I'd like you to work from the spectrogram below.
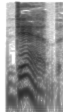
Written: deb

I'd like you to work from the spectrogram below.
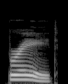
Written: brayed

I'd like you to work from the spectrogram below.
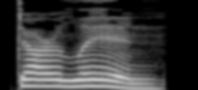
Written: darlyne

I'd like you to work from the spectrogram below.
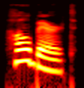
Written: hohberht

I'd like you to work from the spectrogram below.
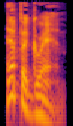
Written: epigram

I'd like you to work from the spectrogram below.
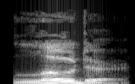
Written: loader

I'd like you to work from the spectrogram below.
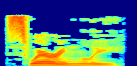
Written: swearingly

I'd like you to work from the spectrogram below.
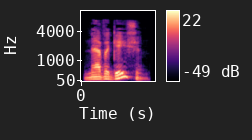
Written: navigation

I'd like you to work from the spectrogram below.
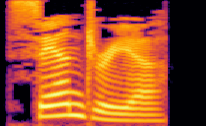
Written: sandrea

